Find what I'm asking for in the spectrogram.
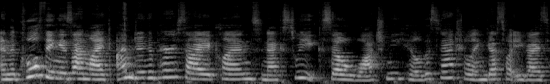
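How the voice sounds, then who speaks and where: A woman with a high voice speaks fairly quickly with hardly any pauses, her pitch varying in an ordinary way against noticeable background noise. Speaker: video creator sharing health experience. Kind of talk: live stream Q&A chat. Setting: live stream. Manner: fast.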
